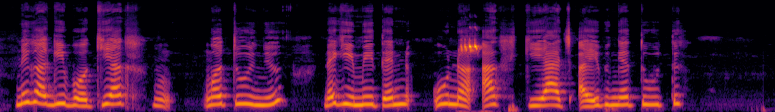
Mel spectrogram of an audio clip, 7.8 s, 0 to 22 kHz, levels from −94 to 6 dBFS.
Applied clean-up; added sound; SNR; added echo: none; Cricket; 7 dB; none.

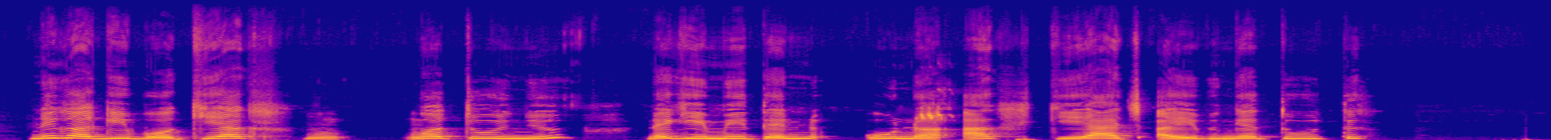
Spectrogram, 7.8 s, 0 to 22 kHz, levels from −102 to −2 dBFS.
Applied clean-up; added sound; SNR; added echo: neural mask model DeepFilterNet 3.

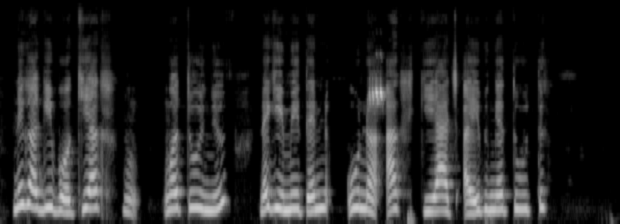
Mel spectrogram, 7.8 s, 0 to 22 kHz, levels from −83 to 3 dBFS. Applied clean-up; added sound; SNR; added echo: neural mask model RNNoise.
